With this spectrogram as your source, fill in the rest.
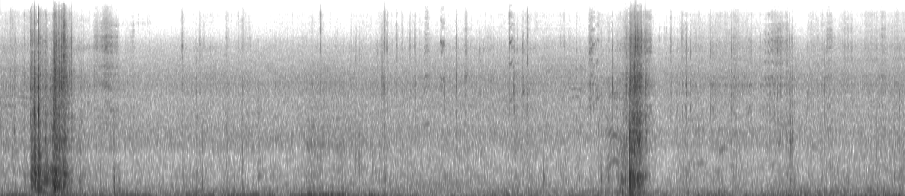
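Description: Rubber tyres scrape and crunch over rock.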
